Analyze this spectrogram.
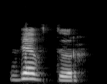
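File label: "вевтыр", Komi, female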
